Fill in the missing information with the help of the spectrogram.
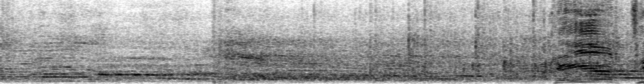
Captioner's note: spectators exclaiming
